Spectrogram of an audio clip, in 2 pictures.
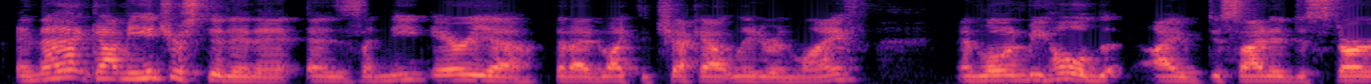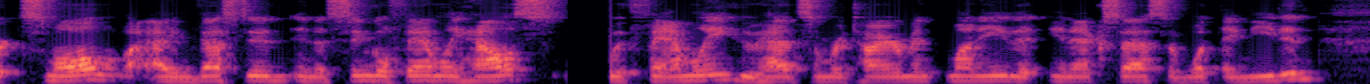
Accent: Maine, United States; So I grew up in Maine, a middle-class background, never knew anything about real estate investing.

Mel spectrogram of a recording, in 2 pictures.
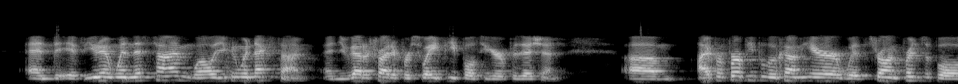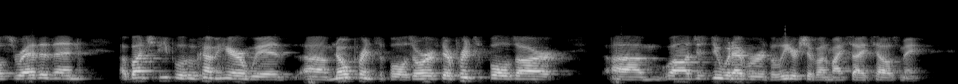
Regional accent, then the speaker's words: Grand Rapids, Michigan, United States; For those who don't know, I'm from Grand Rapids, Michigan.

